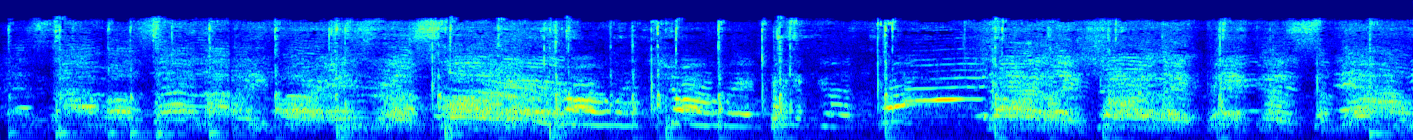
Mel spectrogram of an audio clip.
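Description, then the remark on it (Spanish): A large No Kings protest crowd against Trump chants loudly in a street in the United States, many voices shouting together in strong rhythmic bursts that rise and fall without a break for several seconds. “Este ha sido el grito de guerra en la calle este fin de semana.”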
